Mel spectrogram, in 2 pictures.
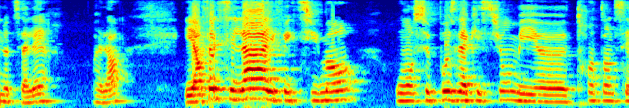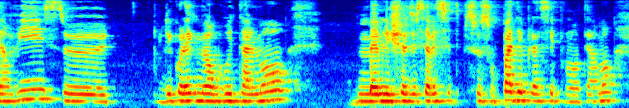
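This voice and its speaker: A woman with a fairly high pitch talks at a moderate pace with fairly even intonation, and audible room echo surrounds her voice. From mainland France, then Réunion from 18. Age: 40s. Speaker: nutrition coach. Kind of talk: casual interview chat. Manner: hesitant, many fillers.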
